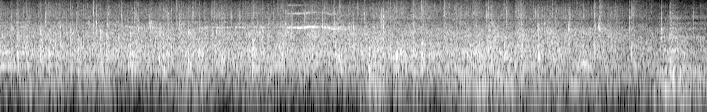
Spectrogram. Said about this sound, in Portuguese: Para Jesus e para vocês, dê uma forte, forte salva de palmas.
